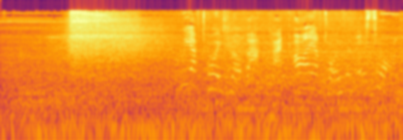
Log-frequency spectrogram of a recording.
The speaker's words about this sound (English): an electric blue train screeches to a halt in front of them in Vienna's main train station. The family is waiting to board a night train to Düsseldorf, Germany.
